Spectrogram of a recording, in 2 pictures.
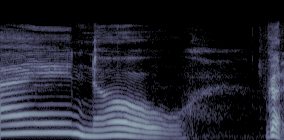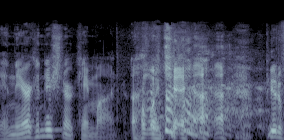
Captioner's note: they chuckle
